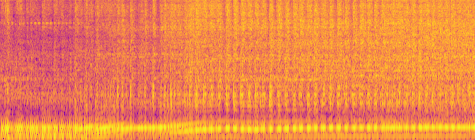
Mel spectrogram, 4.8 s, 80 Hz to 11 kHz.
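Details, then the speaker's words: Polaris XC 700 two-stroke snowmobile with aftermarket pipes, before the carburetors were pulled: crisp buzzy rev climbing quickly, then a high, slightly pulsing drone with no bogging; engine running lean. "She's lean. So we're gonna get that figured out."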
